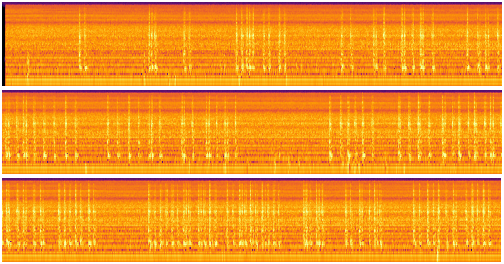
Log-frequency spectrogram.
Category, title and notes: Sound effects > Objects / House appliances
DOS on a laptop copying files from a CD disc, the rhytmic clicking making it sound more like a server. Recorded with my phone.
cd, click, computer, disc, disk, drive, dvd, machine, motor, pc, server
